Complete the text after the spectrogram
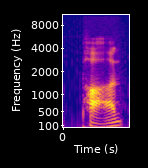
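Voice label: "pan" third tone, Chinese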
